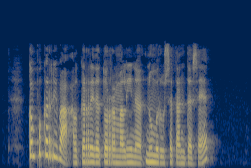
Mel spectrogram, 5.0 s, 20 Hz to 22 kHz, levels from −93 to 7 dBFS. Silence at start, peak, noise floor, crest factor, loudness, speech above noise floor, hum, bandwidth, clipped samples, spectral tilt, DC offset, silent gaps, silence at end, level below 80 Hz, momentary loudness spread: 0.6 s; -2 dBFS; -76 dBFS; 18 dB; -19 LUFS; 58 dB; none; 7.8 kHz; under 0.1%; -6 dB/octave; under 0.1%; none; 0.85 s; -60 dBFS; 7 LU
